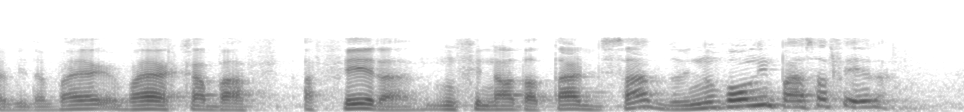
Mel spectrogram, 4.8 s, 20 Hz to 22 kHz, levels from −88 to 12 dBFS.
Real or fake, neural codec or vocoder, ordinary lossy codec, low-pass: real; none; none; 5.4 kHz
